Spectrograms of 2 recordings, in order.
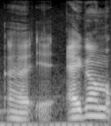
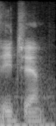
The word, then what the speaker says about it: EGM: As far as pronouncing your name, Egum or EGM? It's EGM.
